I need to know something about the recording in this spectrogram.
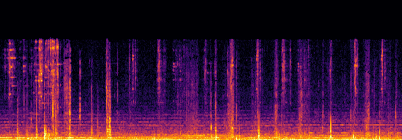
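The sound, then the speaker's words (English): A set of keys jangles and clinks as they are put down, with scattered short metallic taps over a steady low hum in the background. “Look, I'll leave the keys here.”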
